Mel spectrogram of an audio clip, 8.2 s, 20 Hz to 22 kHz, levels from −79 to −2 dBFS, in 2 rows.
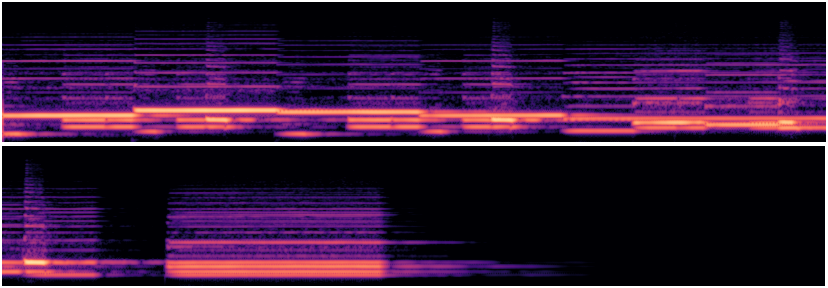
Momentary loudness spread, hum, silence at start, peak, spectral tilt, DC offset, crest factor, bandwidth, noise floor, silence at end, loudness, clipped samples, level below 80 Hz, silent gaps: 12 LU; none; 0 s; -4 dBFS; -2.5 dB/octave; under 0.1%; 14 dB; 9.8 kHz; under -90 dBFS; 2.1 s; -17 LUFS; under 0.1%; -88 dBFS; none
